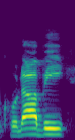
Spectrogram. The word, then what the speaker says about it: Caudabe: Well, I got to let you guys know that whether you pronounce it Kodab or Kodabi, these cases are ones that you definitely have to check out.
